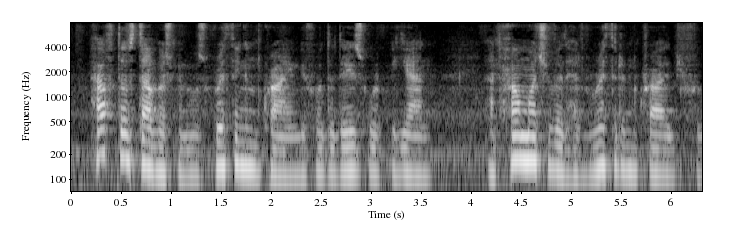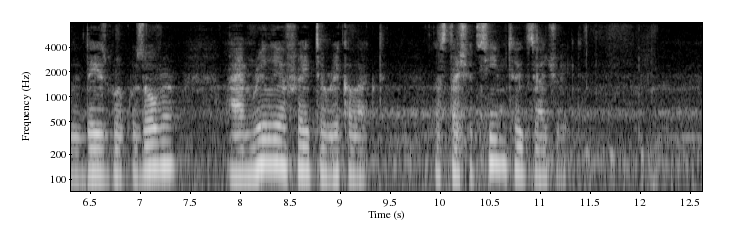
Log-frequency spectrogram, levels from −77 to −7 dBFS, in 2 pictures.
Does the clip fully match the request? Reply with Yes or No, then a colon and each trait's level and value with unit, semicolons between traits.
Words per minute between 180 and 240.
Yes: average, 185 wpm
